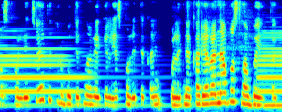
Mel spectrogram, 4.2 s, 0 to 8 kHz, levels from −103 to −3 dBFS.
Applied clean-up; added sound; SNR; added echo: classical method log-MMSE.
